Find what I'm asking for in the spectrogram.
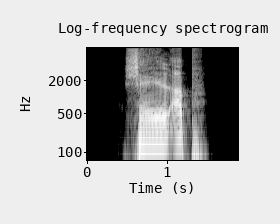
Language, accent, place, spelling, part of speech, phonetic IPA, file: German, Germany, Berlin, schäl ab, verb, [ˌʃɛːl ˈap], De-schäl ab.ogg
- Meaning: 1. singular imperative of abschälen 2. first-person singular present of abschälen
